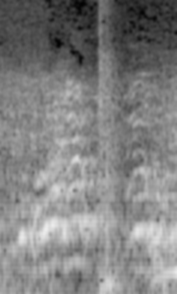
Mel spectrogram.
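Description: A volleyball struck hard by a player, one sharp smack a little past halfway, over a crowd of spectators shouting and calling out in a large covered hall.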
